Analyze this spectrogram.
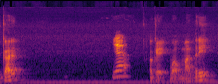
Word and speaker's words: Madrid: Okay, if there is no tilde, the strong syllable is the last one, the last syllable, if the word ends in a consonant. Exception, N or S. Okay. Okay, for example, Madrid, in which consonant it finished? D or D, right? So it means Madrid.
